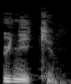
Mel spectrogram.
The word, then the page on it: unique: French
